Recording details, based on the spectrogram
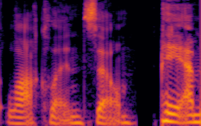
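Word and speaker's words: Loughlin: episode by the way I know a lot of people say Lori L but on her IMDb page in the trivia section it says that it is pronounced llan so hey I'm not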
